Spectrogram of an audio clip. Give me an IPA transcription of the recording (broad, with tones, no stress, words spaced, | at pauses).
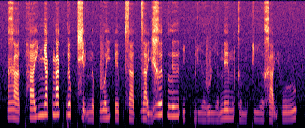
ɣa˨˩t̚ ha˨˦j ɲa˦˥k̚ŋa˦˥k̚ɗə˦˥p̚ t͡ɕə̰˧˨j nə˨˩p̚və˨˦j ʔe˨˩p̚sa˨˩t̚za̰˧˨j ɣə˦˥t̚ lɨ˧ʔi˨˩k̚ ɓi̤˨˩ə̯vi̤˨˩ə̯ne˧mkə̤˨˩m ki̤˨˩ə̯xa̰˧˨jhwu˨˦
